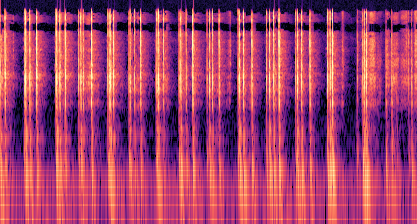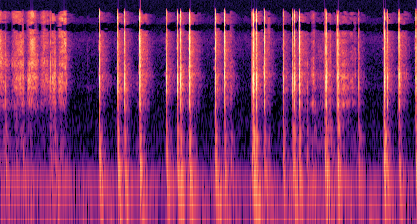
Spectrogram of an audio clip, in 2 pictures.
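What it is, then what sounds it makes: Plastic candy bucket tapped with nails. Long nails tap rapidly on the side wall of a small, hollow, white plastic ghost Halloween candy bucket from McDonald's, right over its printed face. Each tap is a short, crisp, bright click with almost no ring and a slight hollow body. Near the middle the tapping gives way to about a second of steady scratching before the quick tapping resumes.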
